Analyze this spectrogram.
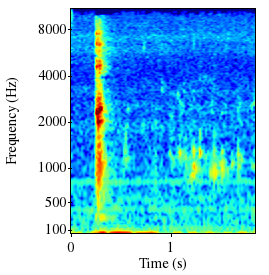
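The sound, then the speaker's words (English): A short splash of liquid being poured, starting with a brief bright clink and settling into a soft, steady trickle, with no voices. “Here, let me pour you some more.”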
